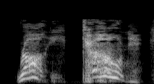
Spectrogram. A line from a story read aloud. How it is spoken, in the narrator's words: He hissed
